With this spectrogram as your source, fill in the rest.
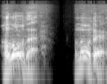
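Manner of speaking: put-on spoken in a British accent. Helping someone fix an accent by giving an example: Obi-Wan Kenobi impression. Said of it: "think of like Obi Wan Kenobi".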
